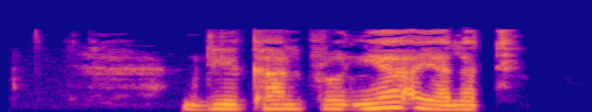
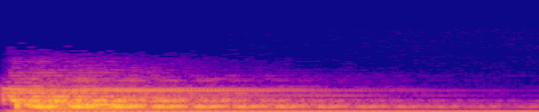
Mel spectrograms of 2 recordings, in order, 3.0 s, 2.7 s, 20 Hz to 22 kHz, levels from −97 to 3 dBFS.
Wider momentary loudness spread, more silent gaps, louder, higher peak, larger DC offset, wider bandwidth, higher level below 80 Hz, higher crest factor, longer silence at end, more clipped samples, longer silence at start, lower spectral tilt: second, 15 LU vs 23 LU; neither; about the same, -18 LUFS vs -17 LUFS; about the same, -2 dBFS vs -2 dBFS; second, under 0.1% vs 0.3%; first, 7.8 kHz vs 2.6 kHz; second, -58 dBFS vs -28 dBFS; about the same, 18 dB vs 16 dB; first, 0.4 s vs 0 s; neither; first, 0.55 s vs 0 s; second, -5 dB/octave vs -13.5 dB/octave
